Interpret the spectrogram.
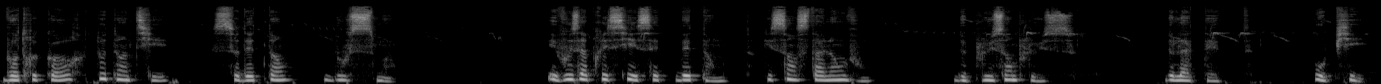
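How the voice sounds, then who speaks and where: A woman guiding a yoga nidra relaxation in a calm, soft, breathy voice, giving measured instructions with frequent pauses. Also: mid-range voice. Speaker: yoga nidra meditation guide. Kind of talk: slow guided relaxation meditation.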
